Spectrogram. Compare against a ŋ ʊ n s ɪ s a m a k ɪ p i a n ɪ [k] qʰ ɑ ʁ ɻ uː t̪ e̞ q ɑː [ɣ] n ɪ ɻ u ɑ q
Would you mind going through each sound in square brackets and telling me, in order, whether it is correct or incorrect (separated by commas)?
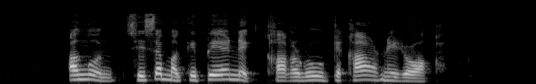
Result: correct, incorrect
